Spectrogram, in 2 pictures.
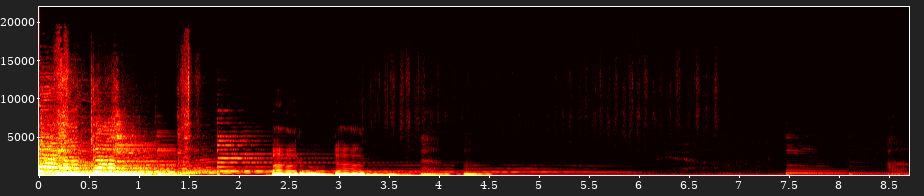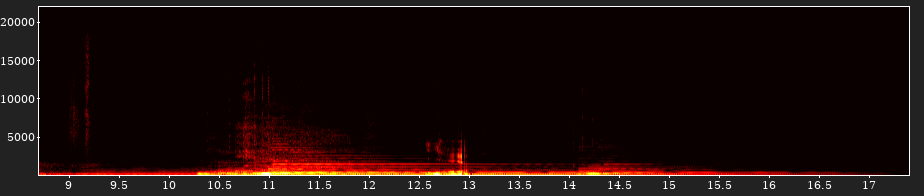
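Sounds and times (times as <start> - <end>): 
short jazz tune: 0.0 - 3.8.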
